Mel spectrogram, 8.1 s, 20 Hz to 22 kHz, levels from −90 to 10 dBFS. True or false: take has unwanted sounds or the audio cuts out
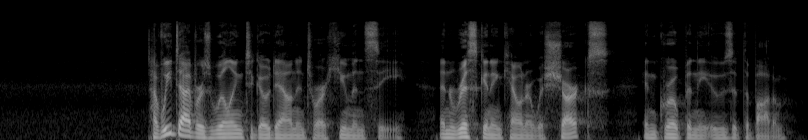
false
